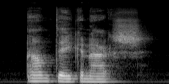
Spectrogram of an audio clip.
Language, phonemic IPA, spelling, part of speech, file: Dutch, /ˈantekənars/, aantekenaars, noun, Nl-aantekenaars.ogg
- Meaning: plural of aantekenaar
